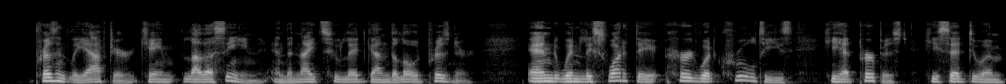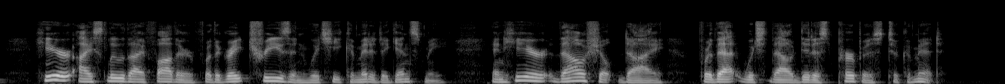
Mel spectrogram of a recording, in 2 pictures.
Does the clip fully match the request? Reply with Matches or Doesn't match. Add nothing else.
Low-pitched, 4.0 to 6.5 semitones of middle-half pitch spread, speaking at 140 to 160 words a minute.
Matches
